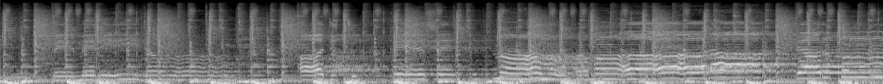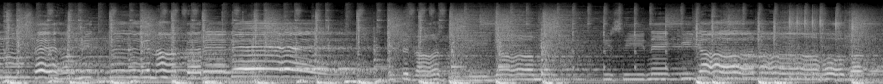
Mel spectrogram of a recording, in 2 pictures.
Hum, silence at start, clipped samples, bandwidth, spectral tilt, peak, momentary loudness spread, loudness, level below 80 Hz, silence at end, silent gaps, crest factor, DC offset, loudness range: none; 0 s; under 0.1%; 19.5 kHz; -4 dB/octave; 0 dBFS; 6 LU; -12 LUFS; -18 dBFS; 0 s; none; 12 dB; 0.2%; 3 LU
